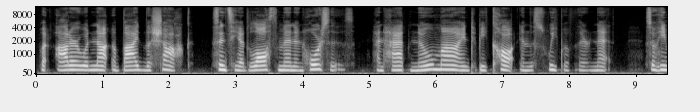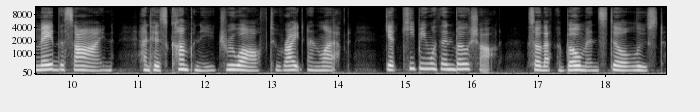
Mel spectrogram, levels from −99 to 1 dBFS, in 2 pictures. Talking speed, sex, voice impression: 170 wpm, female, gender-neutral, slightly young, tensed, slightly bright, soft, friendly, reassuring, lively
